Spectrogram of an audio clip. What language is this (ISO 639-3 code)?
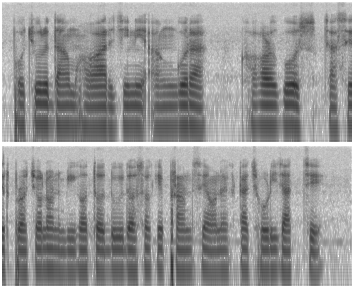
ben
